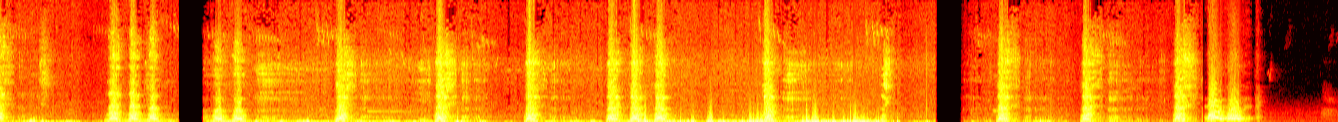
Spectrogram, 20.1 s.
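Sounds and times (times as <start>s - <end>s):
large dog barking deeply: 1.6s - 4.0s, 5.0s - 5.4s, 6.5s - 7.0s, 7.8s - 8.3s, 9.1s - 10.2s, 11.4s - 11.9s, 14.9s - 15.6s, 16.2s - 16.7s, 17.6s - 19.0s.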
